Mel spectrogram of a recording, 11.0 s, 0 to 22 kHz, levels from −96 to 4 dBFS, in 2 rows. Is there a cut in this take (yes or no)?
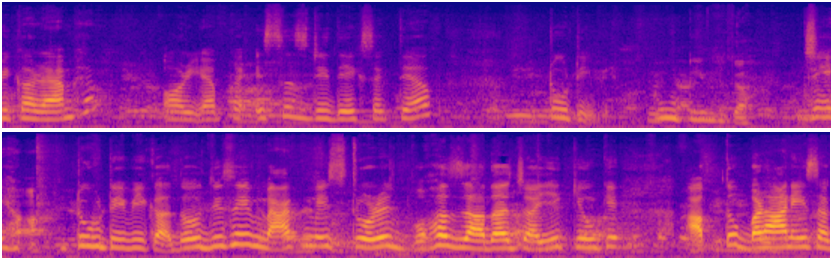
no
